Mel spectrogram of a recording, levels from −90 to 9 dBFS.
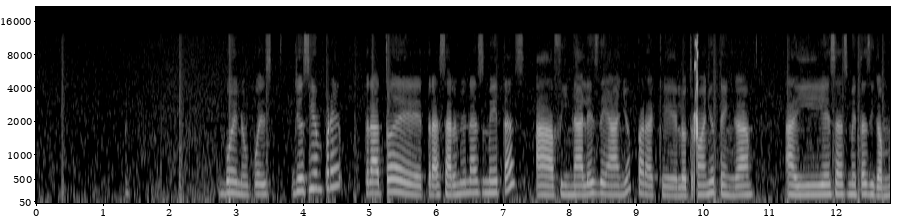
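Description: Throughout the speech, the background drops and breaks up into twinkling specks. This is overdone noise removal: an over-aggressive reducer shut down frequency bands near its noise estimate, taking quieter parts of the voice with them.

At 1.81 to 1.88 s a short glitch breaks through, peaking around −15 dBFS, and at 9.85 to 9.92 s a louder glitch reaches about −10 dBFS. Each is a corrupt frame decoded: damaged compressed frames, a few and then several, were played anyway, scattering energy into the wrong frequencies.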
